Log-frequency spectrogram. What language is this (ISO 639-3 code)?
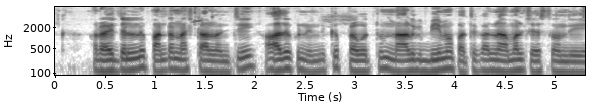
tel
